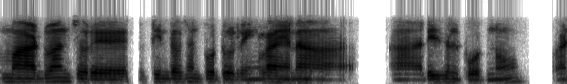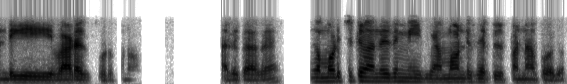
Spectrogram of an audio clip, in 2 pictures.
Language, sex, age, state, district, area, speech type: Tamil, male, 18-30, Tamil Nadu, Nilgiris, rural, conversation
